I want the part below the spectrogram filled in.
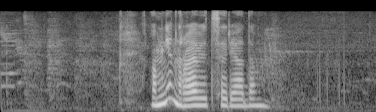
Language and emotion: Russian, neutral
